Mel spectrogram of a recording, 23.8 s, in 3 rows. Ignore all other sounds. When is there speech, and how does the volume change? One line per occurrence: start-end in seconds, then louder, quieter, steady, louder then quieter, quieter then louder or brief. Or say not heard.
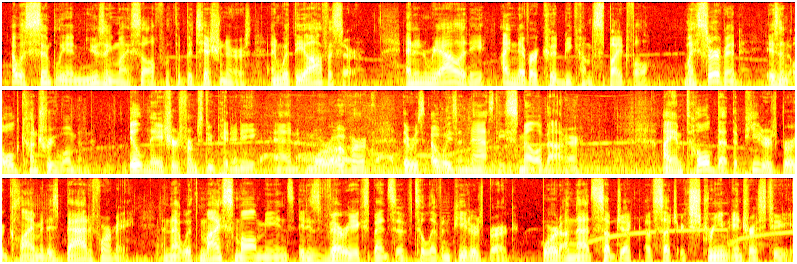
0.1-23.7 steady.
